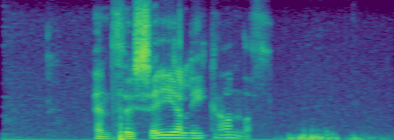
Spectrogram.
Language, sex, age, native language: Icelandic, male, 20-29, Icelandic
